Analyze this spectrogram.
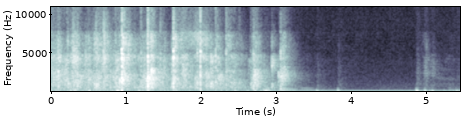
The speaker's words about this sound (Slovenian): dame in gospodje, en aplavz, prosim, za fotografa.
